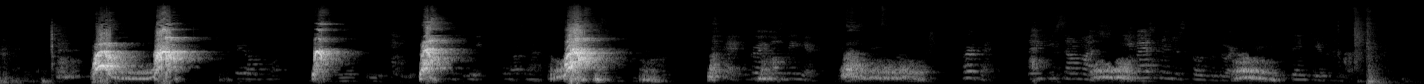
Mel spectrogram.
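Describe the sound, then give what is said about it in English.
A Chihuahua pit bull mix dog barks loudly, five sharp, irregular barks over several seconds, as a worker knocks at the door, followed by softer, muffled talking. “My dog actually took that opportunity to start freaking out also.”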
